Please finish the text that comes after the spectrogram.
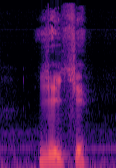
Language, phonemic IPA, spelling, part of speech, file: Dutch, /ˈjecə/, jeetje, interjection, Nl-jeetje.ogg
- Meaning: alternative form of jee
